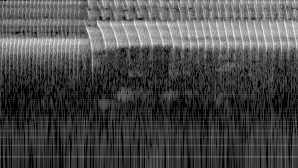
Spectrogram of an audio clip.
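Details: Canary in full, vigorous song, a long-running Indonesian style: a steady buzzy trill at one pitch breaks into faster, higher rolling notes repeated many times a second, loud and clear over a quiet background.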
